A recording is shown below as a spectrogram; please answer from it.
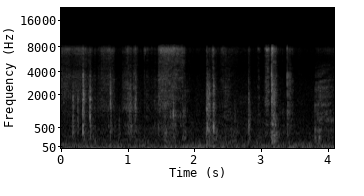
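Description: Sheets of lined journaling paper being handled: light paper rustles and small taps, with a longer rustle about one and a half seconds in.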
